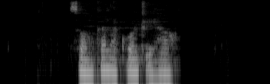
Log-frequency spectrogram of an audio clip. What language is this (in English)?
Cameroon Pidgin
